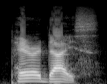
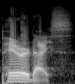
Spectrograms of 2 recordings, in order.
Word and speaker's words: Paradis: a Heinicke Matt Paradis paradise Matt paradise Paradis its Paradis I know I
